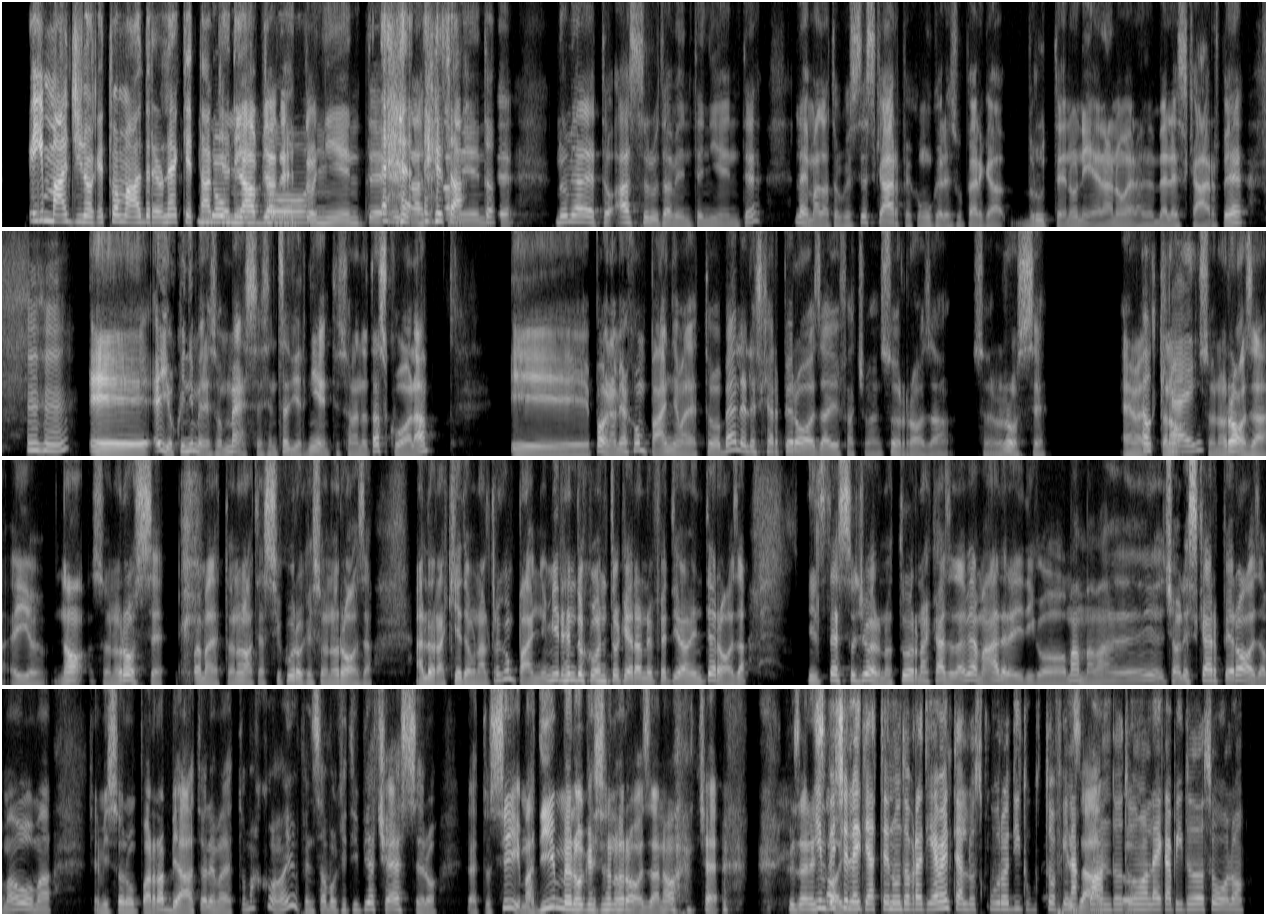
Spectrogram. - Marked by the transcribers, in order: laughing while speaking: "detto"; laughing while speaking: "eh, esatto"; other background noise; chuckle; laughing while speaking: "rendo"; sniff; "cioè" said as "ceh"; stressed: "dimmelo"; laughing while speaking: "rosa, no"; "cioè" said as "ceh"; tapping
- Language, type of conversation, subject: Italian, podcast, Come influisce il tuo stile sul tuo umore quotidiano?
